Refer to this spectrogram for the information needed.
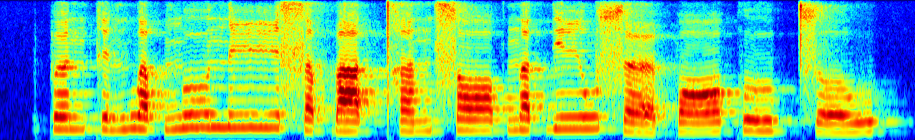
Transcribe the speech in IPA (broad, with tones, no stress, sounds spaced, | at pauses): p ɵ˧ n k ɪ˨˥ ŋ w ɐ˧ p̚ ŋ uː˥ n iː˥ s ɐ˨ p̚ aː˨ t̚ t̪ʰ ɐ˨˧ n s ɔː˧ k̚ n̪ ɐ˥ t̚ j iː˥ w s œː˨˩ p ɔː˨˧ k uː˧ p̚ t͡s o˨˧ w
